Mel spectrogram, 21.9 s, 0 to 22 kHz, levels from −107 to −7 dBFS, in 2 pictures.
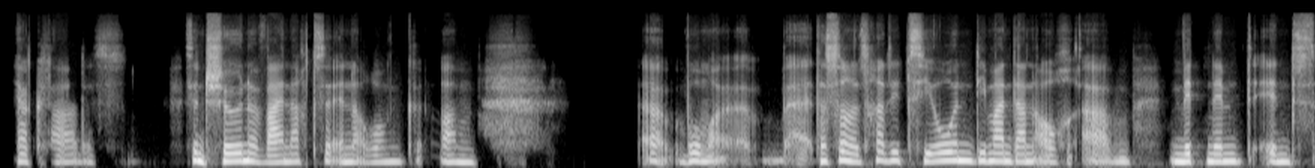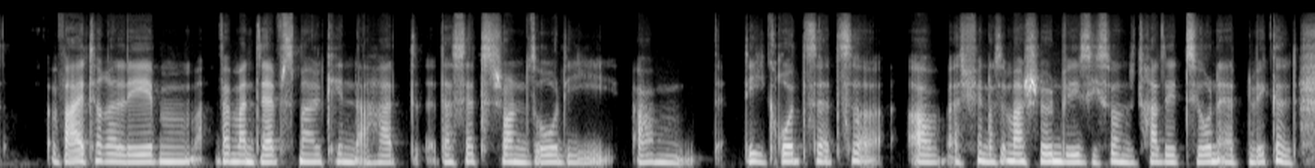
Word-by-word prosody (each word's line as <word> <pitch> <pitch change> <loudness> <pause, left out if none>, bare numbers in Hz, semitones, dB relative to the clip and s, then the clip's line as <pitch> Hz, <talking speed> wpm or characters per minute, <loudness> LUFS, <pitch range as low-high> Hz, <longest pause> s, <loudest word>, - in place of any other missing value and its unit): Ja 175 - 0
klar, 165 +1 -7
das 165 -1 -15 0.5
sind 190 -4 +5
schöne 180 -2 +5
Weihnachtserinnerungen, 165 0 -1 0.3
ähm 165 -3 -1 1.4
äh, - - -1
wo 180 +2 0
man, 180 - 0 0.5
äh, - - -5
äh - - -12
das 180 -1 +2
ist - - +2
so 210 - +6
'ne 175 -2 +3
Tradition, 195 0 +3
die 190 0 +2
man 185 -1 +5
dann 175 +1 +2
auch, 165 -3 -2
ähm, 85 -1 -2 0.3
mitnimmt 175 0 +3
ins 170 -2 -1 0.4
weitere 175 +1 +2
Leben, 170 +3 +1
wenn 175 -1 -1
man 170 -1 +2
selbst 165 +3 0
mal 170 -1 0
Kinder 165 -2 -3
hat, 155 0 -3 0.3
das 165 -3 -2
setzt 175 -2 -2
schon 170 -1 +2
so 165 +2 -1
die, 160 0 -7 0.2
ähm, 160 +4 -4 0.2
d - - -17 0.2
die 180 -2 +1
Grundsätze 180 +3 -1 0.3
ähm, 165 0 +1
ich 165 - -4
finde 185 -4 +1
das 165 - -5
immer 180 -1 +4
schön, 175 +1 +6
wie 165 0 +1
sich 155 -2 -4
so 180 - 0
'ne 155 -3 -2
Tradition 165 0 0
entwickelt. 165 0 -3
170 Hz, 145 wpm, -26 LUFS, 165-180 Hz, 1.4 s, so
